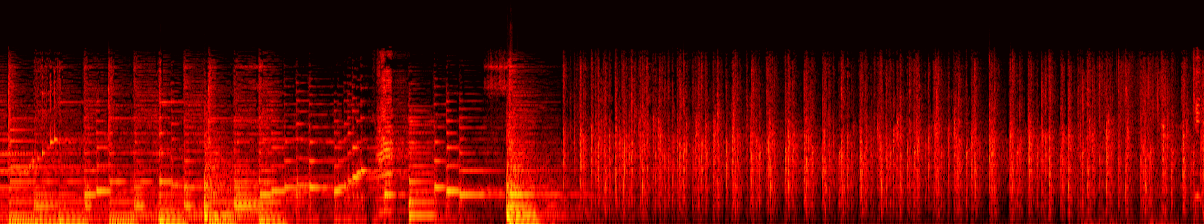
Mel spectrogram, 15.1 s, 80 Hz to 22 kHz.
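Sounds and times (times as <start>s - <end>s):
group of people clapping: 6.9s - 15.0s.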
